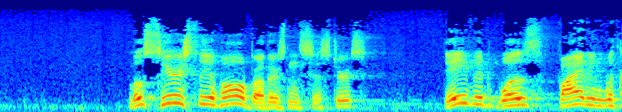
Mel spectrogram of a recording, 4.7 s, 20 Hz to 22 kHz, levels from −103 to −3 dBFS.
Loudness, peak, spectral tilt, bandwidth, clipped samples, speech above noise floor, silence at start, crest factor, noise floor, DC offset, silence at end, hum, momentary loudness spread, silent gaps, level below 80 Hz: -28 LUFS; -10 dBFS; -5 dB/octave; 12.5 kHz; under 0.1%; 35 dB; 0.95 s; 18 dB; -62 dBFS; under 0.1%; 0 s; none; 10 LU; none; -72 dBFS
